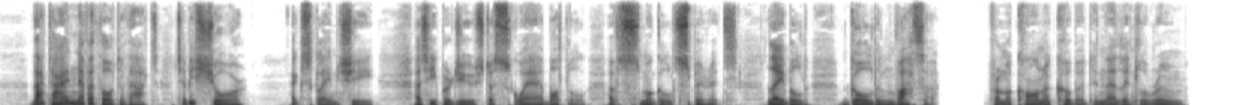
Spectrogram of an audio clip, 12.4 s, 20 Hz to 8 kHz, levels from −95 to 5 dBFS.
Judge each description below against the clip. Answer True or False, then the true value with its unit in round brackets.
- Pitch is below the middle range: True (100 Hz)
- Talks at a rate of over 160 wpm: False (150 wpm)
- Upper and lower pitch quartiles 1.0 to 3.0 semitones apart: True (2.7 semitones)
